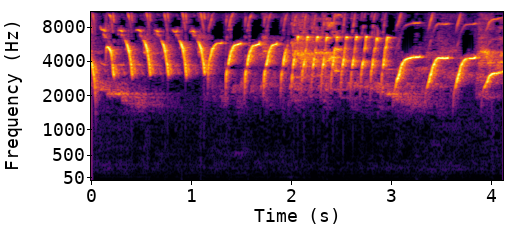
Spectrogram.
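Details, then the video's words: Canary giving loud, melodious song to draw other canaries, made of repeated swooping whistled notes in quick succession, a short dense buzzy trill in the middle, then more rising slurred whistles. "Burung Kenari Bunyi Gacor Merdu dan Keras Cocok Sekali Untuk Pancing Kenari Lain || Voice of Canary"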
